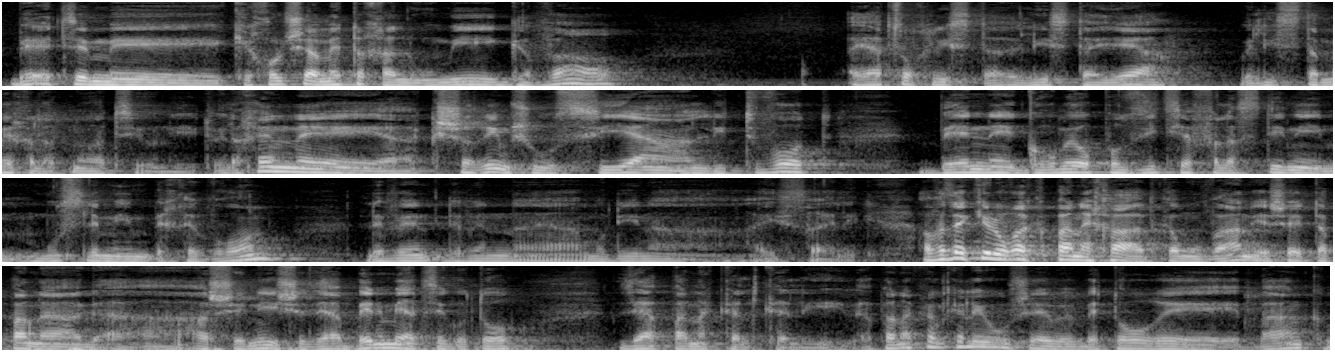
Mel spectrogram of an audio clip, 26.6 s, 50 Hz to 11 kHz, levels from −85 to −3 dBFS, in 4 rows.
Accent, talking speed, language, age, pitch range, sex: native, 115 wpm, Hebrew, 60-79, 95-115 Hz, male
